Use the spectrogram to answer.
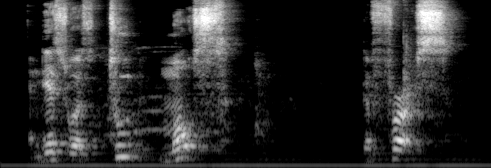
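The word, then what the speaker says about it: Thutmose: found him she named him after our father toothmost the first and tootmost is spelled t h u t m o s e and this was two most the first right when moses was born so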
